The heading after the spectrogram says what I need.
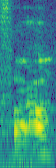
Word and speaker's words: Farhan: His name is Farhan. But we pronounce it Farhan.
